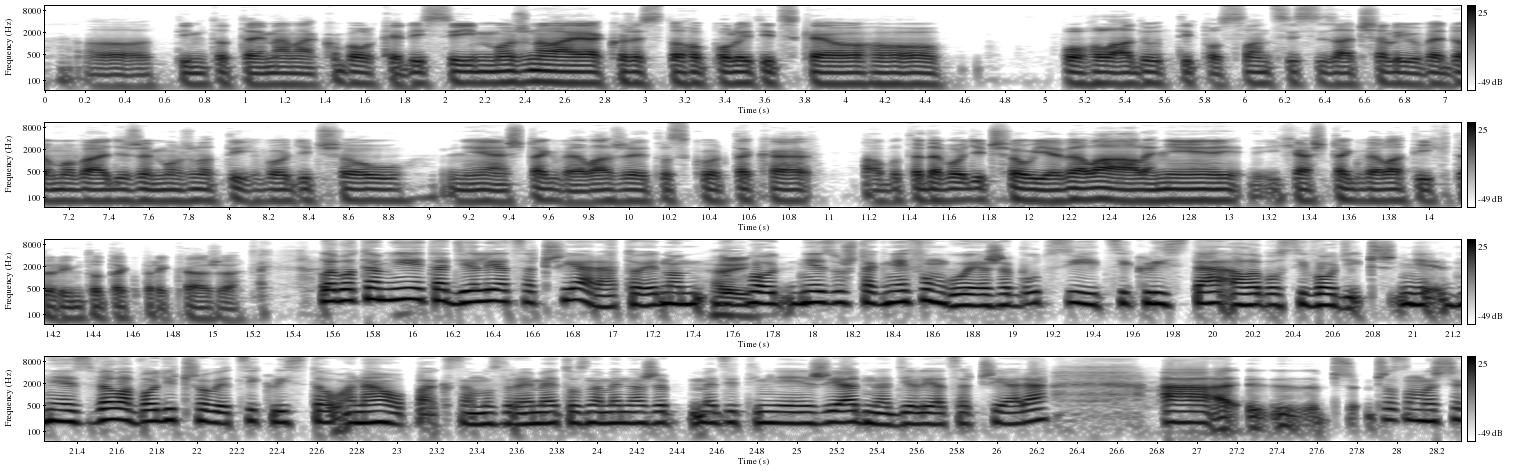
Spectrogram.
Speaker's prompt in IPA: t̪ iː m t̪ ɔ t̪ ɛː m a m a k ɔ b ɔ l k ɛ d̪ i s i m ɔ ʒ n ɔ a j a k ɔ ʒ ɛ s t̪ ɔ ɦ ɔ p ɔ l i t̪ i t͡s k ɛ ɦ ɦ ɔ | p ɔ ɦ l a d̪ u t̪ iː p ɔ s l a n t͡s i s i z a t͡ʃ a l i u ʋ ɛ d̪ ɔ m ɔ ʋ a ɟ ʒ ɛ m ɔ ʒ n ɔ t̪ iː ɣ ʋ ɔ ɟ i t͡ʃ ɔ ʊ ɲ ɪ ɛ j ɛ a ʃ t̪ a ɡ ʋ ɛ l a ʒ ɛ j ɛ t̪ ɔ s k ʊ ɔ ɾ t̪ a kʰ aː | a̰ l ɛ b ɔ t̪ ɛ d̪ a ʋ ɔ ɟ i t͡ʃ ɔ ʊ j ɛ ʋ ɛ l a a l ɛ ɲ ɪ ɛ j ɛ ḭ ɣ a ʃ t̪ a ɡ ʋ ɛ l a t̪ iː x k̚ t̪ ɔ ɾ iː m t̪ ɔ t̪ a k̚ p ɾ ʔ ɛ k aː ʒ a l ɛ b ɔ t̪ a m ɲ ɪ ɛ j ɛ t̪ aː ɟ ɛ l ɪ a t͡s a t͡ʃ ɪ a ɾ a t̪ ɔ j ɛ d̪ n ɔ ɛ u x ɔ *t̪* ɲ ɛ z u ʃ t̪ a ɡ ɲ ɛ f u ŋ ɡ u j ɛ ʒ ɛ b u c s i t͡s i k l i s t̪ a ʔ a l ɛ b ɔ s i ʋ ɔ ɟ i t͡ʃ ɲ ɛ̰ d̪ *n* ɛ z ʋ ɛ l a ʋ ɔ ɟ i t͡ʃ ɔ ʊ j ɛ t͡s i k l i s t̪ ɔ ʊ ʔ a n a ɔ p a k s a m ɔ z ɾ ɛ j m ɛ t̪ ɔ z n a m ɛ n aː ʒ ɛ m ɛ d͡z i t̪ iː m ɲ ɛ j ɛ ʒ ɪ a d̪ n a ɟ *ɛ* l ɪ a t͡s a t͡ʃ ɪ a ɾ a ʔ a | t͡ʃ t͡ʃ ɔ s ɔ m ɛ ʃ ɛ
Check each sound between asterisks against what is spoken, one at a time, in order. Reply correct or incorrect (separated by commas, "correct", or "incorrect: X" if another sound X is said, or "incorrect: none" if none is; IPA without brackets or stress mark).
incorrect: d̪, incorrect: ɲ, correct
